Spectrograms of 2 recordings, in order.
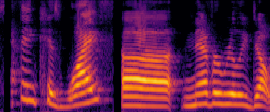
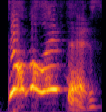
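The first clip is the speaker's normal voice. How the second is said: much higher and louder, emphatic; emphatic warning; 7 dB louder than usual. Real, not acted. Vlogger warning viewers not to buy his promise, emphatic.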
